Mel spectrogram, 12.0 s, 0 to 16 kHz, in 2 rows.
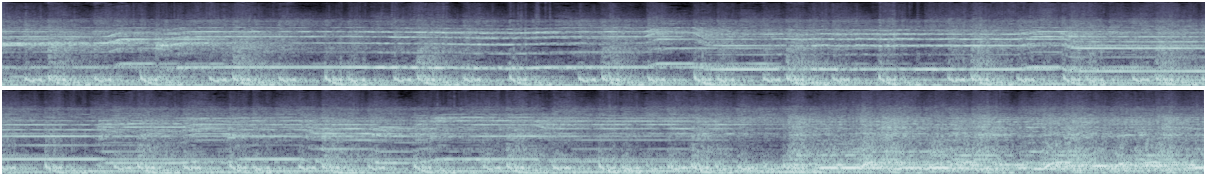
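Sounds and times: band melody of long held notes: 0:00.0 - 0:12.0.

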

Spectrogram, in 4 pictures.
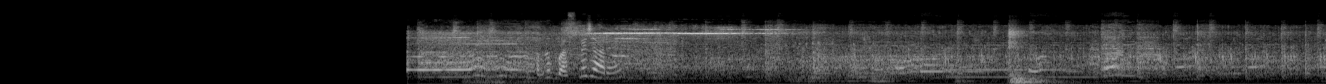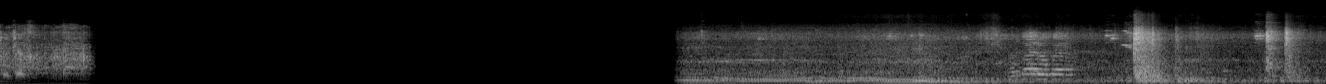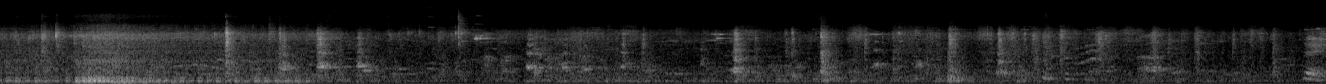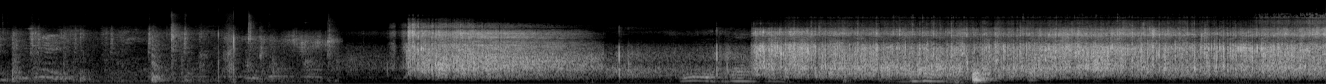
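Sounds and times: motorcycle engine approaching: 0:20.0 - 0:30.2
loud burst of dense noise: 0:43.2 - 0:53.0.

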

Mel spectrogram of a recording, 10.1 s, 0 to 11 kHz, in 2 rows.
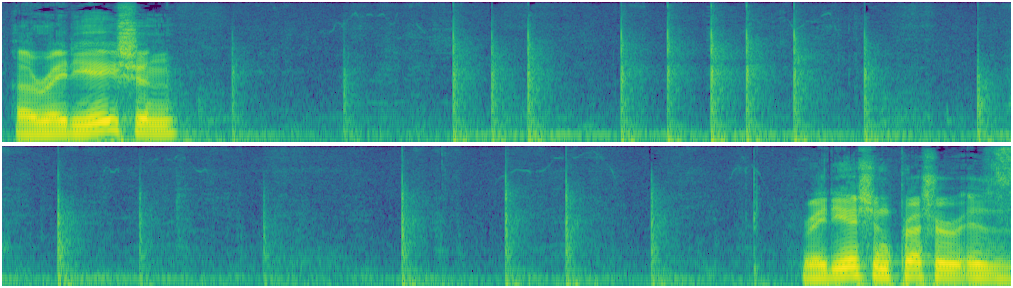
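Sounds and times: chalk tapping on blackboard: 0:00.9 - 0:09.0.

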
